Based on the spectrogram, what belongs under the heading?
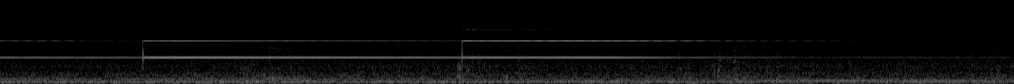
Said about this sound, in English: Sensing that when you hear the sounding of the gong, that you can bring this relaxed attentiveness into a continued listening.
